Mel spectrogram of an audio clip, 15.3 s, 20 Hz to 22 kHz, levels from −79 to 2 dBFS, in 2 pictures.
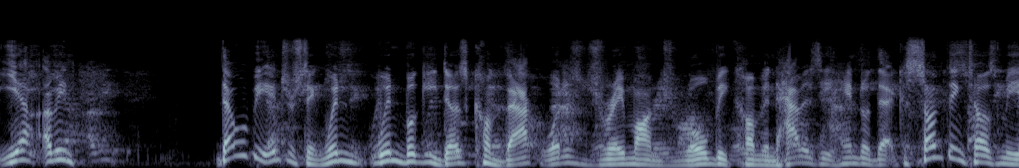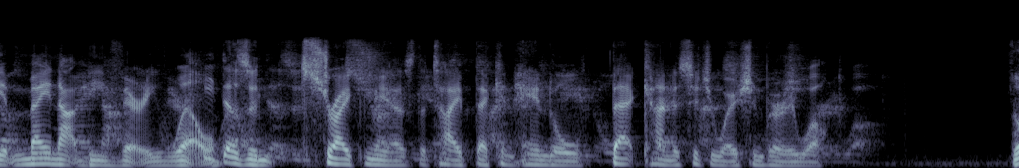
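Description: From start to finish the speech carries an echo with no canceller: the far end plays the call on a loudspeaker, its microphone picks it up, and nothing removes that pickup before it returns. Each phrase is shadowed roughly a third of a second later by a thinner copy sitting about 15 dB below the original, the delay being the network round trip. The call path itself shows a top end cut off at 8 kHz, consistent with Opus coding.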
